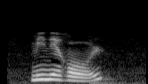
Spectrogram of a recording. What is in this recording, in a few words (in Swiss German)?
"mineral", Bas Rhin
